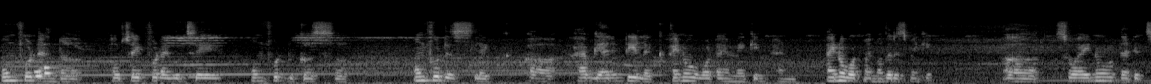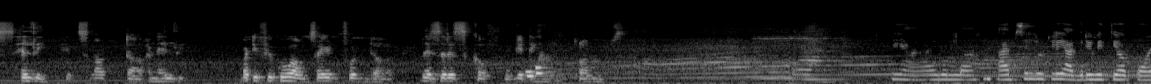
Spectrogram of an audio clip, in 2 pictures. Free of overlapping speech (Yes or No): Yes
